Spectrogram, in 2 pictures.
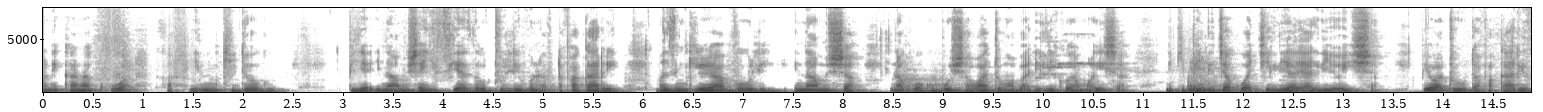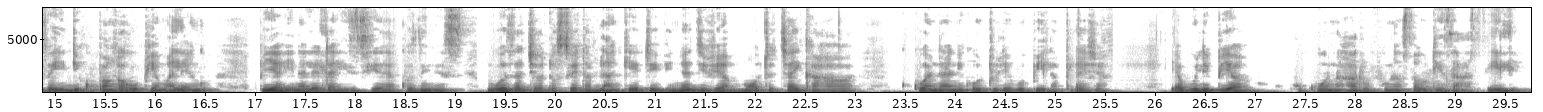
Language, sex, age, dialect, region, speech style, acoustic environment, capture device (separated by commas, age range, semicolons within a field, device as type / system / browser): Swahili, male, 18-24, Kenya - Kiambu, Kenya, anxious, silence, mobile / Linux / Chrome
